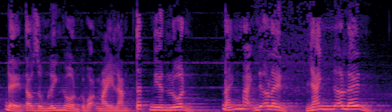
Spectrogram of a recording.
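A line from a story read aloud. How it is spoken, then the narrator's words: Shouting. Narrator (Vietnamese): Khang ... kêu lên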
